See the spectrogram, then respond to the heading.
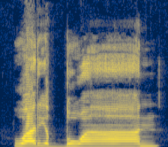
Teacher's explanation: حرف الضاد کی ادائیگی زبان کے کروٹ اور اوپر کے داڑھوں کے جڑ سے ہے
